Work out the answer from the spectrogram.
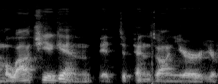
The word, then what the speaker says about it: Malachi: Well, first of all, with your Jewish heritage, you should have said Malachi, because I that know. would be the correct way of pronouncing it.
